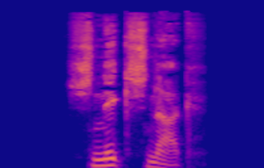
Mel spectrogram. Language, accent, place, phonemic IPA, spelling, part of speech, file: German, Germany, Berlin, /ˈʃnɪkˌʃnak/, Schnickschnack, noun, De-Schnickschnack.ogg
- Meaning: bric-a-brac, knick-knack (miscellaneous items of little import)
